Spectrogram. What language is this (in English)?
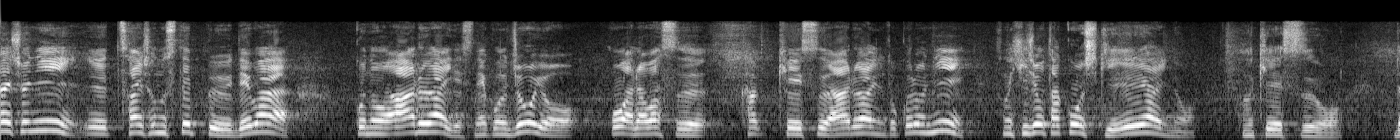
Japanese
